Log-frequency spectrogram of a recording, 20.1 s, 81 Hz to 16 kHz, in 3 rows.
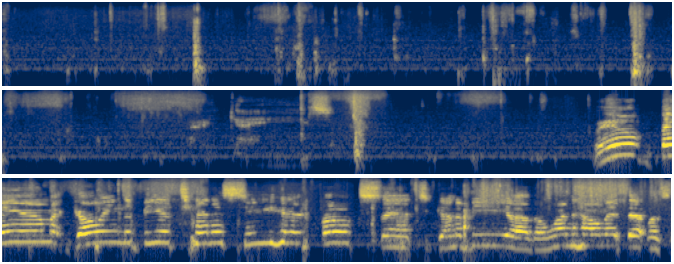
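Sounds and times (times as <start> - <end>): cardboard knocks and thumps: 1.9 - 2.1, 6.3 - 6.6
paper rustling: 13.6 - 16.5, 17.1 - 20.0.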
